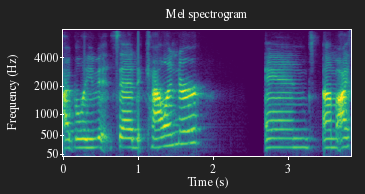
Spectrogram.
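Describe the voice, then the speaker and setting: In a Southern US accent, a woman speaks at a very slow pace with a fairly high pitch. Her tone is bright and sharp, and the background is quiet. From US South. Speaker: software tutorial instructor. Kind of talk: live tutorial. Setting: live stream. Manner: casual. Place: home room. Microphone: webcam.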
